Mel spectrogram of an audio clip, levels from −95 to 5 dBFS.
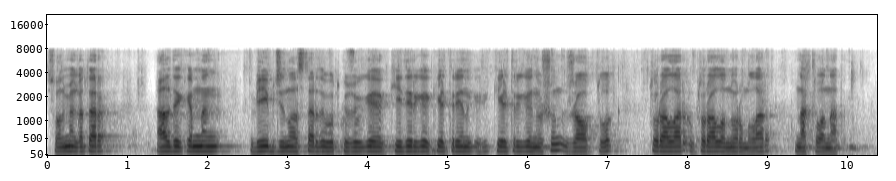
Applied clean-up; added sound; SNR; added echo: neural separator model SepFormer DNS4.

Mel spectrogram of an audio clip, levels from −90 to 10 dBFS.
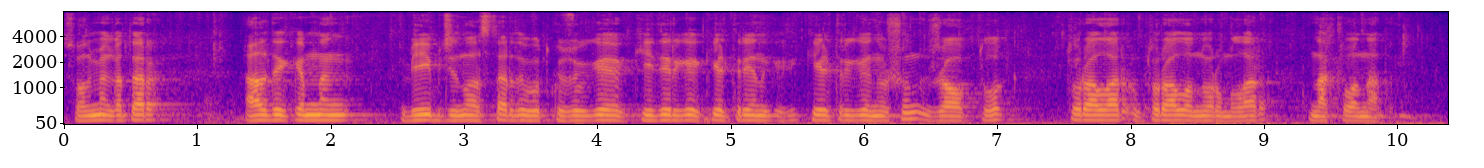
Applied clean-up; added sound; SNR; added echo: none; Thunder; 18 dB; none.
